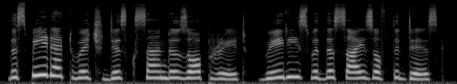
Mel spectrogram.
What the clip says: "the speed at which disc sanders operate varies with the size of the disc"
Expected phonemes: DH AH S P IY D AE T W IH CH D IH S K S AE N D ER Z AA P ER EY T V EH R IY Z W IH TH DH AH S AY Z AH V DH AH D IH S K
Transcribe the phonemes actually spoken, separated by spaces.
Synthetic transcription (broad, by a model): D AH S P IY D AE T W IH CH D IH S K S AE N D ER Z AA P ER EY T V EH R IY Z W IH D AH S AY Z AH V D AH D IH S K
